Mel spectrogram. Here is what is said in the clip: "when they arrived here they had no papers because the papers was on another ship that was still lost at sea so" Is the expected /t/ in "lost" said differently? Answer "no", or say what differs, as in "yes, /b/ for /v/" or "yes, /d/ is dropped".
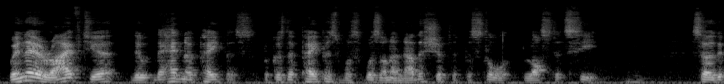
no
